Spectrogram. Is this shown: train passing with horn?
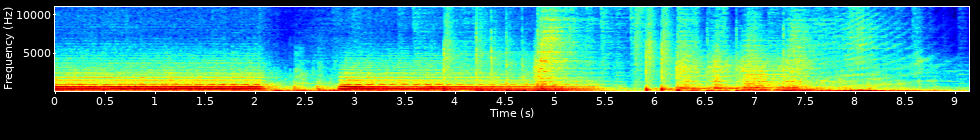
yes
